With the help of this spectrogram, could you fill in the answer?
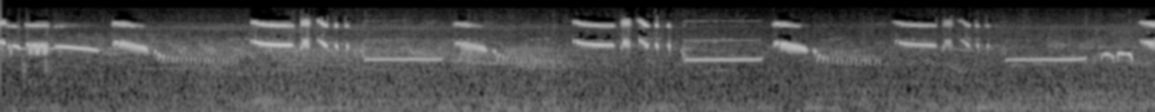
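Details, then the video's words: Lark song in a meadow: sharp, high whistled notes, some sliding downward, mixed with brief twittering bursts. Phrases come in spaced groups over a soft background hiss. "Singing lark in the meadow"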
